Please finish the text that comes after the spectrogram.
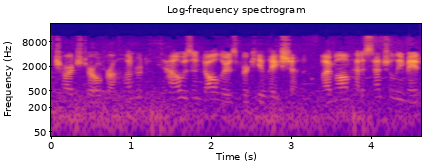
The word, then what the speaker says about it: chelation: Also, do not know what chelation is. I had to look up what that was. No, I had to look up how to say it. Why does word that starts with C-H-E sound like key?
